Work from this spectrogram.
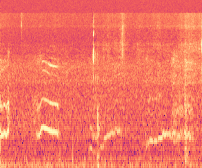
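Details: Mother cat calls after her kitten that flees and won't eat, giving soft repeated meows, some rising then dipping, others wavering and drawn out, over low background hum and a couple of small knocks.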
